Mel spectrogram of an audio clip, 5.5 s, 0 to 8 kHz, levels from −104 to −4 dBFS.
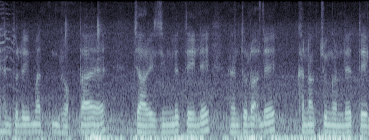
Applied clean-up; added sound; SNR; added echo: none; Keys jangling; 0 dB; none.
